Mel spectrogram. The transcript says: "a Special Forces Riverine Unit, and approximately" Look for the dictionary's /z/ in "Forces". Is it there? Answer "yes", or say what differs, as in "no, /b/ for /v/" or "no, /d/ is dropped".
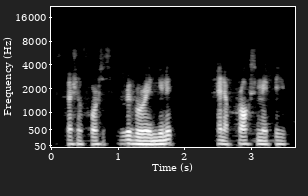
no, /s/ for /z/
